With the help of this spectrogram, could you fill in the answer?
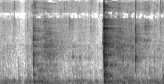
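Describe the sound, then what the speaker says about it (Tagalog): Bean salad being stirred and mixed slowly in a bowl, with a few soft scraping strokes and one sharper clink of the utensil against the side, quiet and close, with no talking. "we'll try to mix it slowly, mix it evenly"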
